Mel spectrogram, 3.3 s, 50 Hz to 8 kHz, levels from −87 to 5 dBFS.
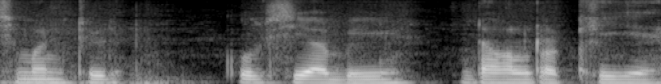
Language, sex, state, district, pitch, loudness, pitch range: Hindi, male, Uttar Pradesh, Muzaffarnagar, 115 Hz, -19 LUFS, 115-120 Hz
